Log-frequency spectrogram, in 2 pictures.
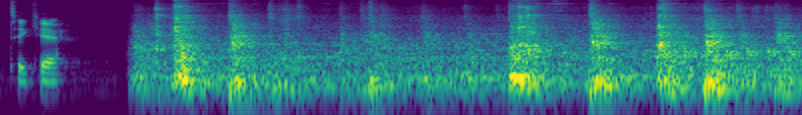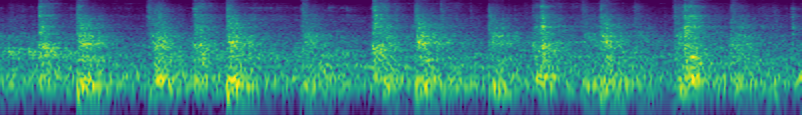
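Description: Basketballs thud and bounce repeatedly.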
